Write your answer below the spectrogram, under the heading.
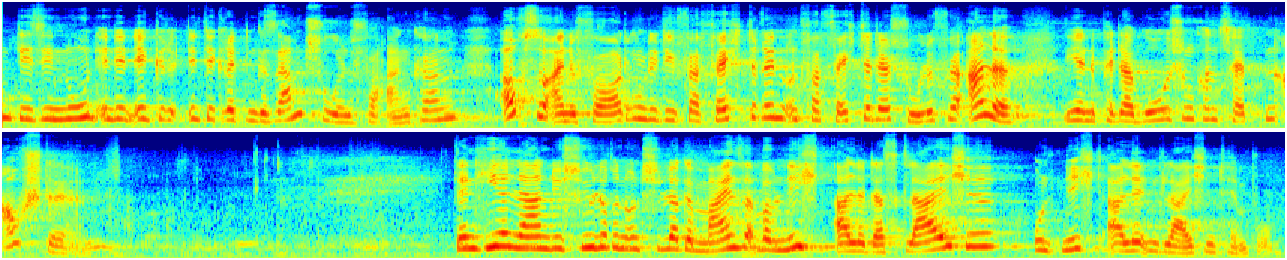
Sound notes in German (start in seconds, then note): none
